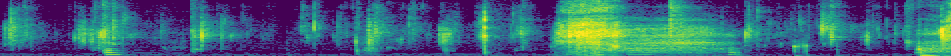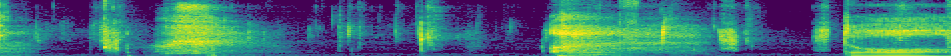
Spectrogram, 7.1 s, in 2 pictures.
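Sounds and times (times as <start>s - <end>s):
ASMR ear licking mouth sounds: 0.0s - 7.1s.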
